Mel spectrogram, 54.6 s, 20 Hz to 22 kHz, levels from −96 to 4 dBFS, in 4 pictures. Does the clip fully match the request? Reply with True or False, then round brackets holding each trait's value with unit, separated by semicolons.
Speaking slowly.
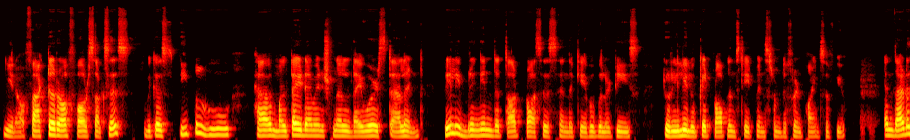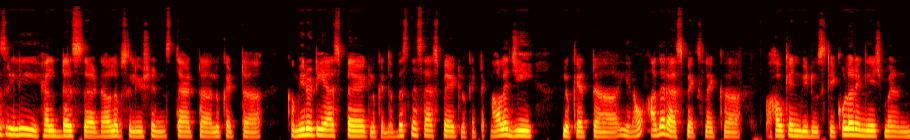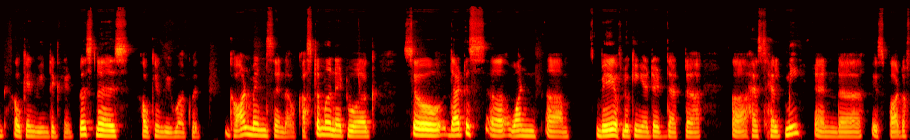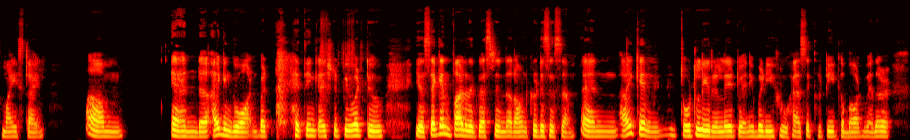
False (160 wpm)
